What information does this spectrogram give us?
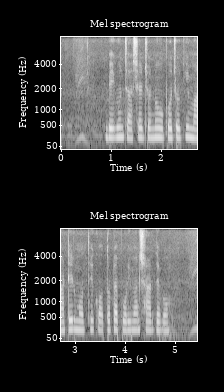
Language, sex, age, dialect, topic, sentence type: Bengali, female, 18-24, Rajbangshi, agriculture, question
